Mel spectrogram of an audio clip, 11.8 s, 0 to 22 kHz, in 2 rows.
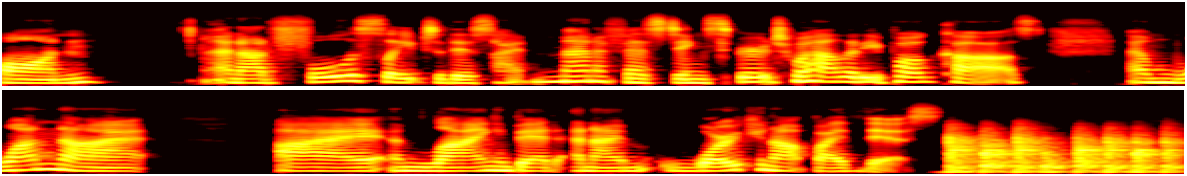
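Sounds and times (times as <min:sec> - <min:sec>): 
speech: 0:00.0 - 0:06.7, 0:07.3 - 0:10.8
firm knocking on a door at night: 0:10.6 - 0:11.8.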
